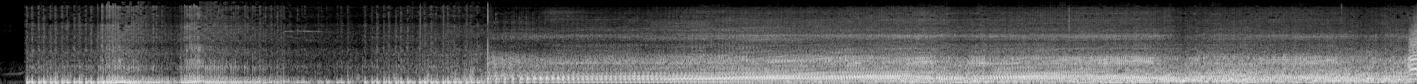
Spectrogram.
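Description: A Suzuki DR-Z dual-sport motorcycle being ridden, its engine droning steadily and close up with wind rush, after a few seconds of handling clatter and thumps before the ride starts.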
